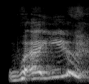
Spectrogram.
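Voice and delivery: high, laughing mock paramedic; a paramedic indulging a concussed rider, laughing; amused disbelief. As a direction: humour her through a laugh. Paramedic humouring her, retold.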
